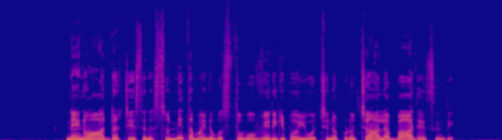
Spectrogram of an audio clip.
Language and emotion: Telugu, sad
